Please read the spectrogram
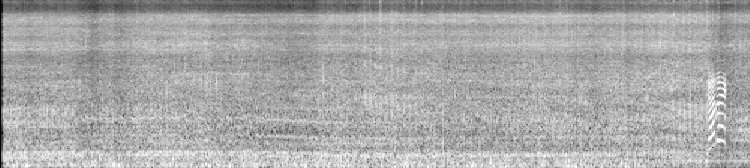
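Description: Dirt motorcycle running under way, its engine partly buried in heavy wind rumble on the microphone. A voice comes in near the end.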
